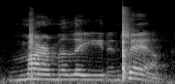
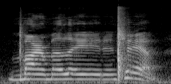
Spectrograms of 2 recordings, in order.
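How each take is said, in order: The two takes are said the same way.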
